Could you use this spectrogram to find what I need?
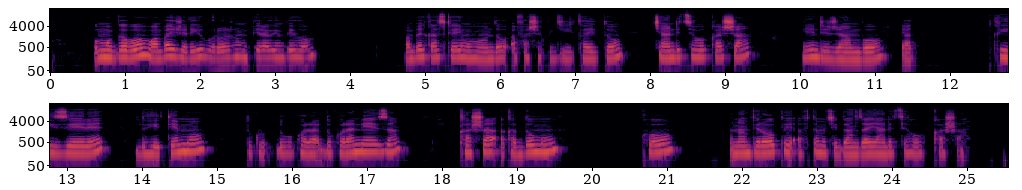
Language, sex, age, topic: Kinyarwanda, female, 18-24, finance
